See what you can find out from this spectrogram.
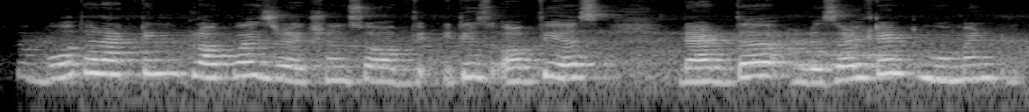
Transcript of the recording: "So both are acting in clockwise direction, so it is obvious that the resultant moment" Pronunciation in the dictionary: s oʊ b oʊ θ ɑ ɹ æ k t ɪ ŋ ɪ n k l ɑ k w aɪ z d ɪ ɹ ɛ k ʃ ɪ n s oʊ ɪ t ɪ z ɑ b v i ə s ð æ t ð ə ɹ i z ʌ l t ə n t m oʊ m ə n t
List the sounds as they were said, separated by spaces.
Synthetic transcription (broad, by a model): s oʊ b oʊ t ɑ ɹ æ k t ɪ ŋ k l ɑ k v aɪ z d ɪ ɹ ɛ k ʃ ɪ n s oʊ ɪ t ɪ z ɑ b v i ə s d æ t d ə ɹ i z ʌ l t ə n t m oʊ m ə n t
